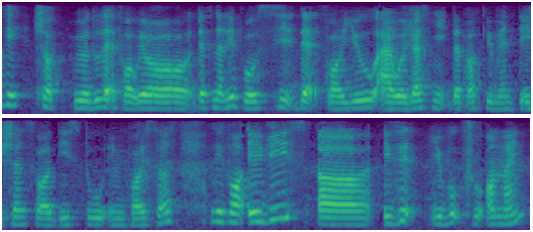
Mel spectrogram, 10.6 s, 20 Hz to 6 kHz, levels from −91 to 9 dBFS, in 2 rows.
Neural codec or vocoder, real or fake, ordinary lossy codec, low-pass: codec, 16 kHz in and 24 kHz out, 1 kbps, XY-Tokenizer; fake; AAC, 24 kbps; 5.4 kHz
